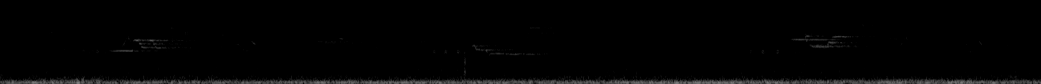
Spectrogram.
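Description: Hermit thrush song: a few faint, flute-like phrases, each opening on a held note and shifting pitch, spaced a couple of seconds apart over a steady low rumble.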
